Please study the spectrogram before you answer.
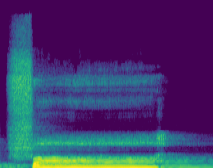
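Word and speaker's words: ف: And fa is a lighter letter. So we will read it with light sound like fa.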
